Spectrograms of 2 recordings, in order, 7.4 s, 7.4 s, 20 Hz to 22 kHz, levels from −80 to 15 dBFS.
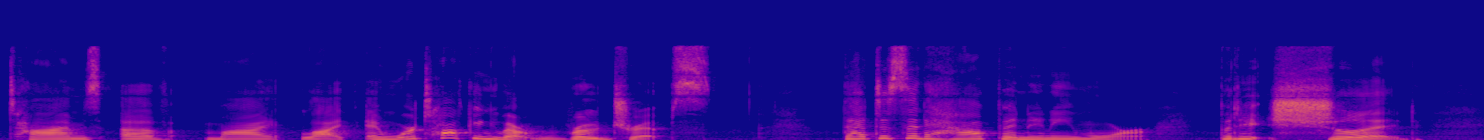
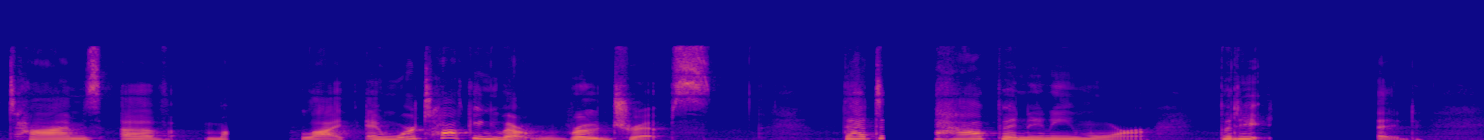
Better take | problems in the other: first | audio cutting out; at 1 s, at 4.5 s and at 6.5 s for 0.5 s

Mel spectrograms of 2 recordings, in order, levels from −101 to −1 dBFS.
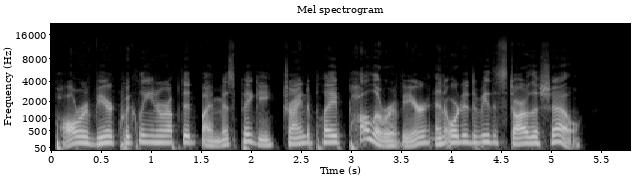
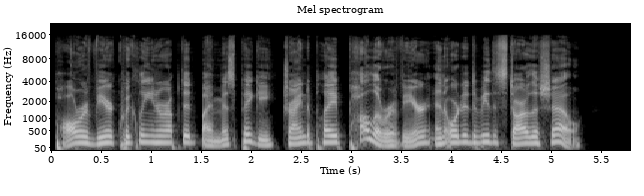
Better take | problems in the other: second | muffled; very; fading above 4 kHz

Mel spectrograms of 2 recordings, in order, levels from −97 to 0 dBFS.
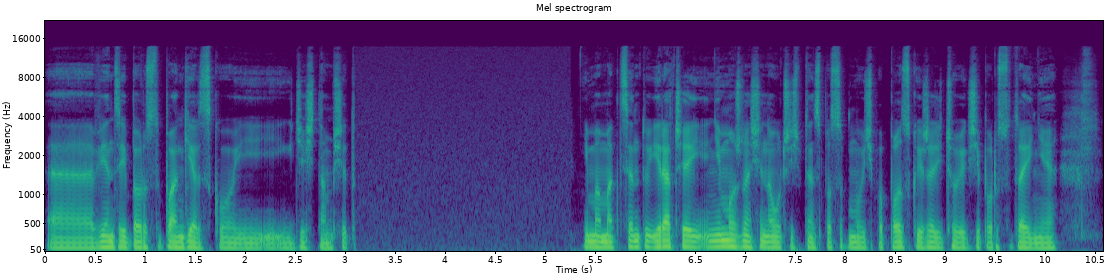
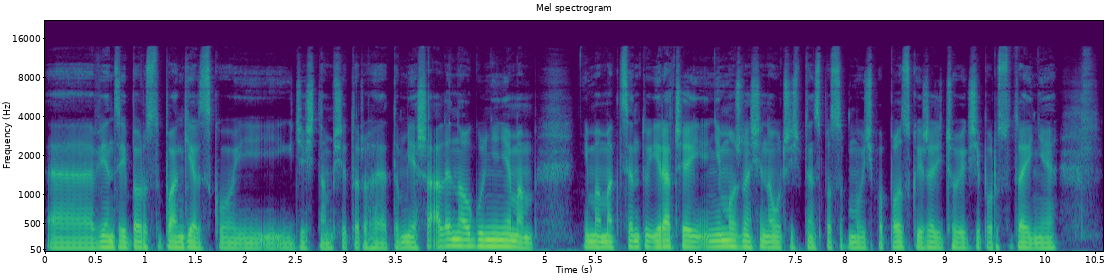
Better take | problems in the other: second | audio cutting out; at 3 s for 2 s

